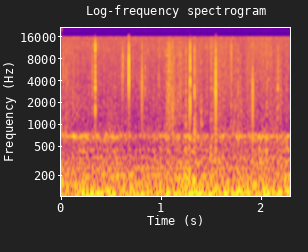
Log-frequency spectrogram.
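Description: Surface noise of a 7-inch 33⅓ RPM vinyl record playing: scattered clicks and pops of crackle over a steady low rumble.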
